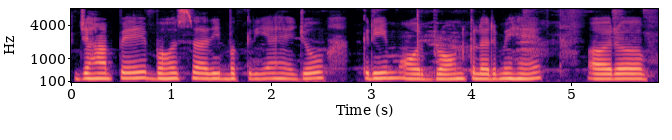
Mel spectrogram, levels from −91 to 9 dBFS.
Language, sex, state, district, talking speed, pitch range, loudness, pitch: Hindi, female, Haryana, Charkhi Dadri, 145 wpm, 200-215 Hz, -14 LUFS, 205 Hz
